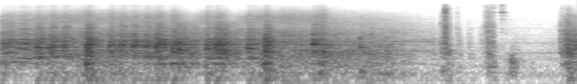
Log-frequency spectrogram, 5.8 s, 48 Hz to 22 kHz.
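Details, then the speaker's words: Citroen XM 3.0 24V V6, earlier clip of the intermittent fault: the starter cranks unevenly in lurching bursts, speeding up and slowing down, with the rev counter erratic, then cuts out with clicks. The cause is suspected, not confirmed; irregular cranking speed. "That every once in a while, when I try to crank it, it cranks at a different speed, and the ref counts is all over the place."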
